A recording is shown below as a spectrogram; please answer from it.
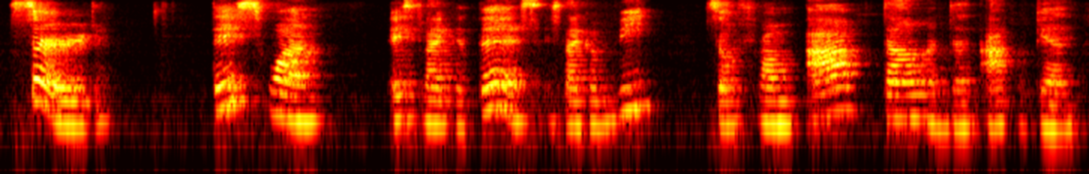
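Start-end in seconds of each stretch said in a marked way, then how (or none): none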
